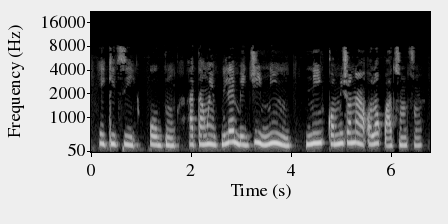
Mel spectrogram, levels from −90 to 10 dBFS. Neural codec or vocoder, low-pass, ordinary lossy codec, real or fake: none; 9.9 kHz; MP3, 32 kbps; real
